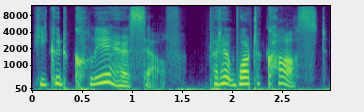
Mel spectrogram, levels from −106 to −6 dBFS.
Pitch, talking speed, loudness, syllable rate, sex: 235 Hz, 180 wpm, -18 LUFS, 3.8 syllables/s, female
